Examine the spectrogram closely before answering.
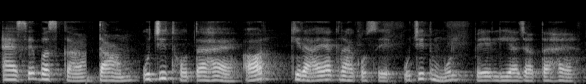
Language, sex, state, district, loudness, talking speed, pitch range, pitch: Magahi, female, Bihar, Gaya, -19 LUFS, 185 wpm, 180-220 Hz, 190 Hz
